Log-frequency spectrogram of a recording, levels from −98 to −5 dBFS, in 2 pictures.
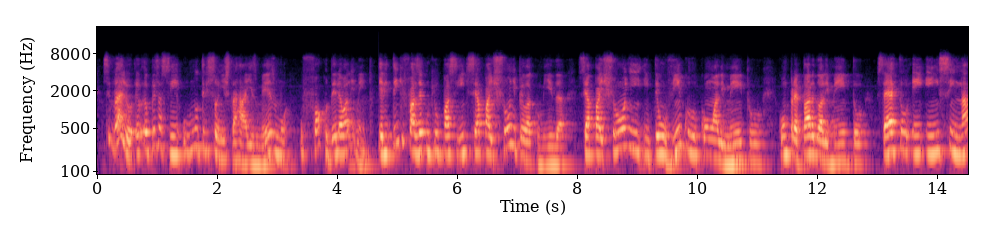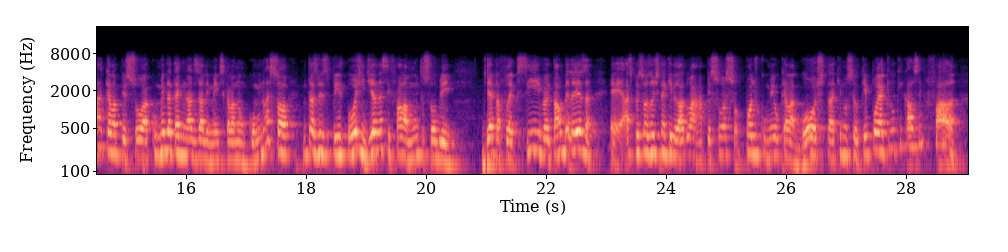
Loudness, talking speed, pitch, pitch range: -25 LUFS, 215 wpm, 180 Hz, 155-205 Hz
